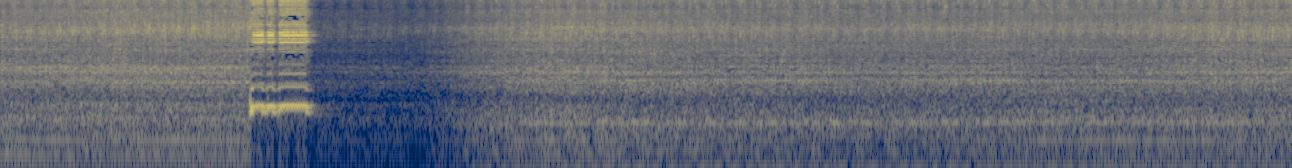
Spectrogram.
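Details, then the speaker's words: Hyundai Getz after general overhaul, crank timing sprocket now fixed with no play after loose center bolt caused knocking and misfire; short horn toot then smooth, even healthy idle with no knocks or misses. "So ayun guys ah okay na yung ano na natin hyundai gats na general overhaul"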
